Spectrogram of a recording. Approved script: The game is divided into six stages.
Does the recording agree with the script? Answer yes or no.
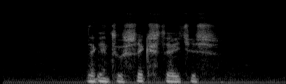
no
